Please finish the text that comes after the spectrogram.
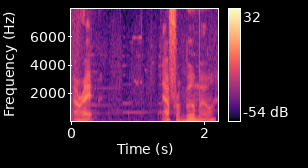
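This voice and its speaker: A man's voice: medium pitch, steady tone, unhurried, faint music behind. A man hosting a game livestream with casual commentary, musing aloud in a rambling way. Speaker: livestream gamer host.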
